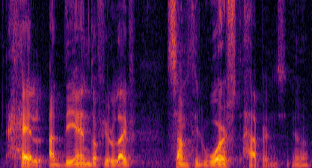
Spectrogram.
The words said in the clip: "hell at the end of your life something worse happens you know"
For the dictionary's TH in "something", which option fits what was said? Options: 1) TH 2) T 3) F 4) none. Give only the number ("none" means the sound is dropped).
1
